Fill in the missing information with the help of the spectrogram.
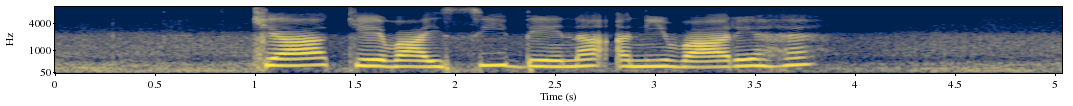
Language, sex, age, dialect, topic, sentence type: Hindi, female, 18-24, Marwari Dhudhari, banking, question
